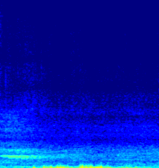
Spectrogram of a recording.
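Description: Irregular low rumbling and bumping of handling noise on a workbench, starting about half a second in and stopping abruptly at the end.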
